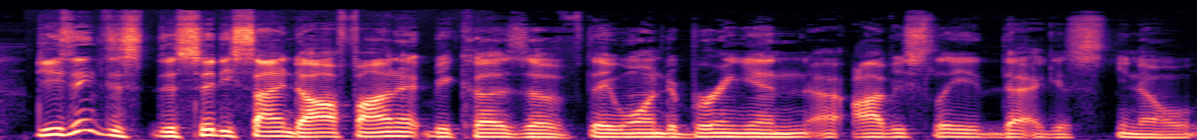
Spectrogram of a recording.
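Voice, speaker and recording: A man with an ordinary speaking voice, fairly low in pitch, at a moderate pace, in a very clean recording with a silent background. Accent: American. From Michigan. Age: 40s. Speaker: podcast co-host. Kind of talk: casual interview conversation.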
